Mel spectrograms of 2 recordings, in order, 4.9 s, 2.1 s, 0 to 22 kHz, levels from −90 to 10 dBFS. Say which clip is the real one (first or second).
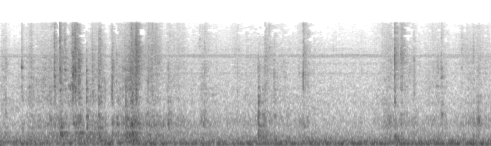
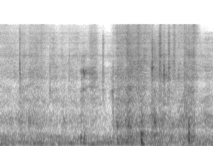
first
